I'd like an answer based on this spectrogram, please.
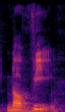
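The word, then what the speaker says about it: נביא: And then aleph is a silent letter. So really, we're just doing this part. That is navi.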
